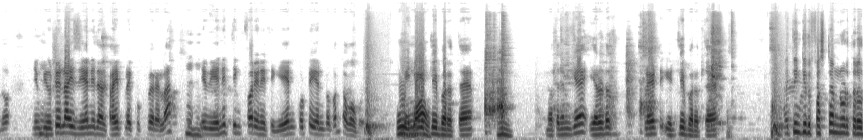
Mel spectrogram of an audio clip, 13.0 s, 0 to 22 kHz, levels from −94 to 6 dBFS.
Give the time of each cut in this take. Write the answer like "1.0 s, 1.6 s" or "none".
5.5 s, 11.9 s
